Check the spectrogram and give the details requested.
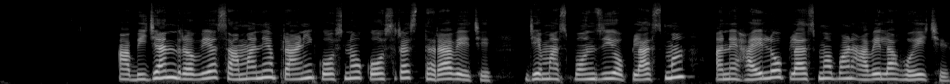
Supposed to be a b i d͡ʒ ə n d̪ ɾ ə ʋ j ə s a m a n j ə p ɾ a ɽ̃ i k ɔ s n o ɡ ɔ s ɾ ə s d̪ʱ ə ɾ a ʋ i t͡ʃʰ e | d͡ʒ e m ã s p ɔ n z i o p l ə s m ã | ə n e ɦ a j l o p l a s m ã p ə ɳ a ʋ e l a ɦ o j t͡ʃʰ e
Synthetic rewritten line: a b i d͡ʒ a n d̪ ɾ ə ʋ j ə s a m a n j ə p ɾ a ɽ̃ i k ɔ s n o k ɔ s ɾ ə s d̪ʱ ə ɾ a ʋ e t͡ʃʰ e | d͡ʒ e m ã s p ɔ n z i o p l a s m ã | ə n e ɦ a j l o p l a s m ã p ə ɳ a ʋ e l a ɦ o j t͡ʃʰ e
